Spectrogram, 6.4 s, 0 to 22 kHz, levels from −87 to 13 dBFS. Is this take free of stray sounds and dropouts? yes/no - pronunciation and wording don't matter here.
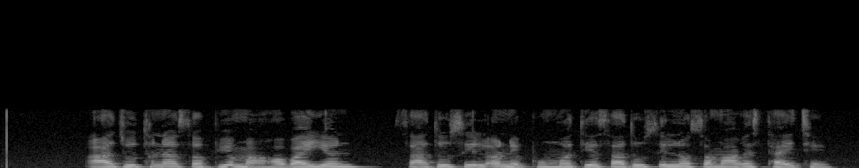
yes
